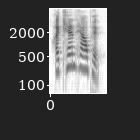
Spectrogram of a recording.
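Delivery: put-on high-pitched, whiny child excuse; acted little boy's protest; protesting son. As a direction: plead helplessly to mum. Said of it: "儿子说".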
